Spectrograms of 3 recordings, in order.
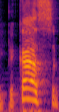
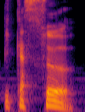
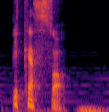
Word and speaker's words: Picasso: говорит: "Вообще-то, как бы у нас в Париже принято говорить Пикассо, потому что ударение в французском языке всегда падает на последний слог Пикассо".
